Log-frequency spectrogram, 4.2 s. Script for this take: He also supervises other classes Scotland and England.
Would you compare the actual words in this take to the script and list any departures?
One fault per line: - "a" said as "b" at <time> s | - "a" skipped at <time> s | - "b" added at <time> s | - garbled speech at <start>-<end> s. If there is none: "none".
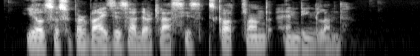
none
